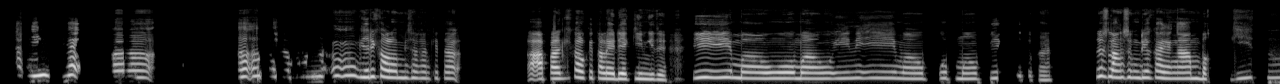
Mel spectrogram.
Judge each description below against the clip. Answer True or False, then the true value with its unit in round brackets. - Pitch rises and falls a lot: False (3.6 semitones)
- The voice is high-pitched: True (295 Hz)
